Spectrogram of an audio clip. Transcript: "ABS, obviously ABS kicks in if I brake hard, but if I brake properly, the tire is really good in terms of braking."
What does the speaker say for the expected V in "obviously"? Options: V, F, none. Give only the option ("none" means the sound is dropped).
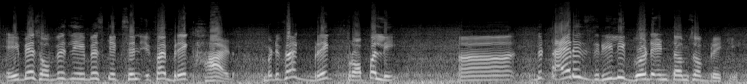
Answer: V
